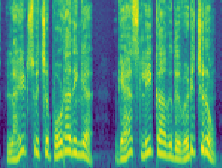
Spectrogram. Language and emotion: Tamil, fearful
